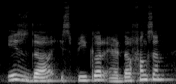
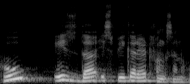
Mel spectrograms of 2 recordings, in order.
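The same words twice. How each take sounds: First: Teacher slowly reads the gapped question to students, slow and rising; slow sentence reading. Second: Who said first and leaned on, read out slowly; slow read with the word who stressed, falling at the end. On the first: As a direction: read out slowly, word by word with a rising end. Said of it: "सही प्रश्न शब्द भरें इसमें". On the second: Teacher reads the completed answer aloud, stressing who. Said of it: "तो इसमें क्या". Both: Shown as a demonstration.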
